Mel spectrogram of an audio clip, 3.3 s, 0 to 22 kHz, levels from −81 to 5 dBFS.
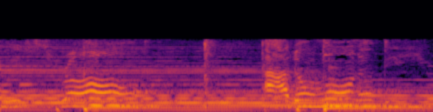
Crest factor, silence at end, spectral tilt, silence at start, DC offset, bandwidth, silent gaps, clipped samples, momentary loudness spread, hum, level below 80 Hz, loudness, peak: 16 dB; 0 s; -12 dB/octave; 0 s; under 0.1%; 5.4 kHz; none; under 0.1%; 7 LU; none; -36 dBFS; -19 LUFS; -2 dBFS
